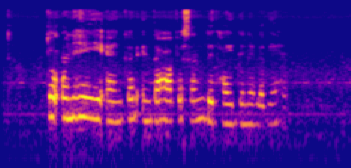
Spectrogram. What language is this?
Urdu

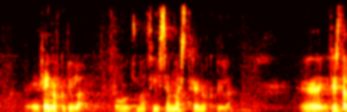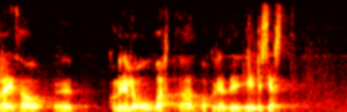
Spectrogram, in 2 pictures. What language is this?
Icelandic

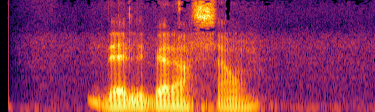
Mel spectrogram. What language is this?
Portuguese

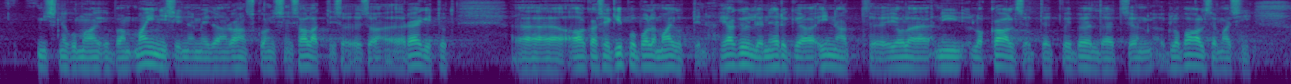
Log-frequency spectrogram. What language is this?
Estonian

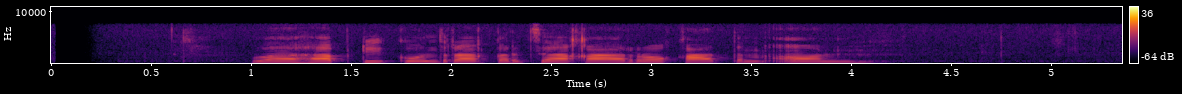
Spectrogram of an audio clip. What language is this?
Javanese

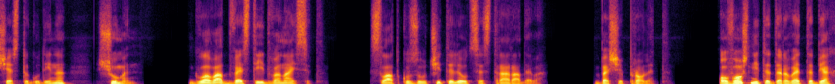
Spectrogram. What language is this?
Bulgarian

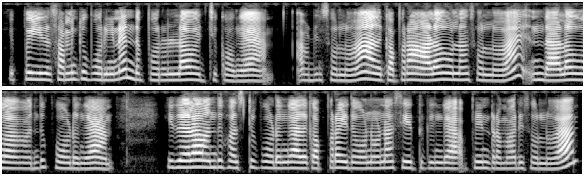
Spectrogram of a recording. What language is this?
Tamil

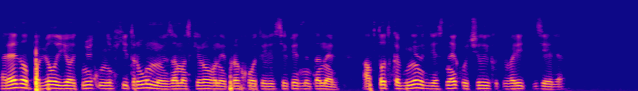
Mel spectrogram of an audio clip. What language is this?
Russian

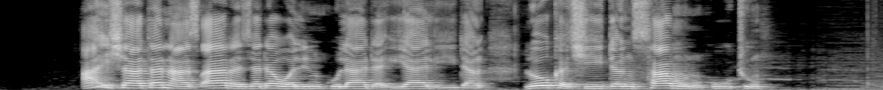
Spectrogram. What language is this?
Hausa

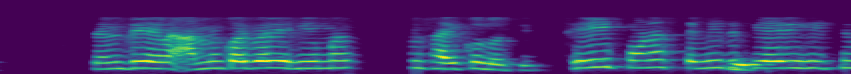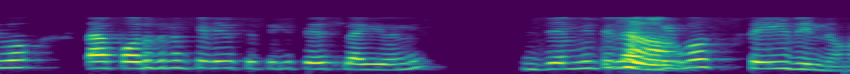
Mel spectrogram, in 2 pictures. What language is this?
Odia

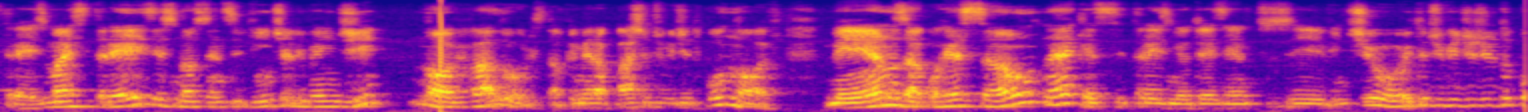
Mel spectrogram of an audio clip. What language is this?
Portuguese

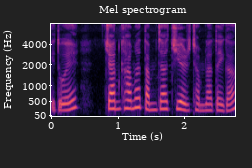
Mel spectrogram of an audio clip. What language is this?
Wancho Naga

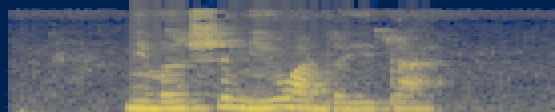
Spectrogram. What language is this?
Chinese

